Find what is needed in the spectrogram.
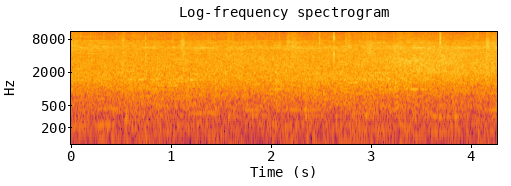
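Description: Steady rain falling, a constant even hiss, with an uneven low rumble on the phone's microphone.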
